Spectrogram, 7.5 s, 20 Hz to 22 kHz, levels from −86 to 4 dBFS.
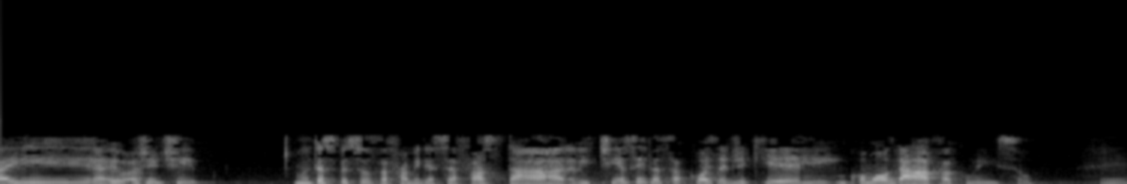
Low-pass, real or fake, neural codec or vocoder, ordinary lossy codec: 7.2 kHz; fake; codec, 16 kHz, 0.8 kbps, ZipCodec; MP3, 24 kbps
